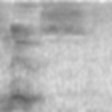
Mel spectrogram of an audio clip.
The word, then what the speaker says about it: nous: Another word for mind in Greek is nous. Nous. N-O-U-S.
